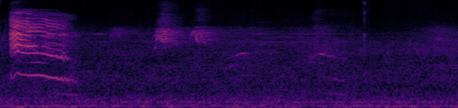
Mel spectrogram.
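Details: Calico cat, a friendly female that lives under a workplace, gives one clear drawn-out meow that slides downward, followed by faint softer sounds against constant low hum.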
